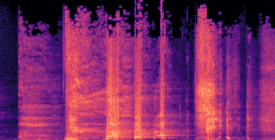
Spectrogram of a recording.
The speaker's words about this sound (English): I'm sorry for all the burping today, but you drink two fucking liters of eggnog.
